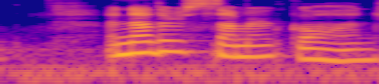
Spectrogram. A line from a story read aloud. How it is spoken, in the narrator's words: she sighed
